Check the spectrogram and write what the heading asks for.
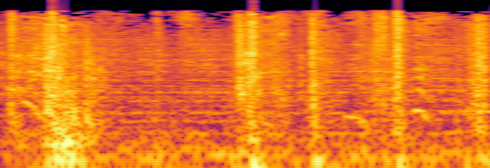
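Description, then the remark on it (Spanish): Punches landing in a fistfight between a captain and a North Korean soldier inside a building: four or five heavy, dull blows struck at an irregular pace, with scuffling and shuffling filling the gaps between hits. “Coge una silla y le golpea en la espalda. Intercambian puñetazos.”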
